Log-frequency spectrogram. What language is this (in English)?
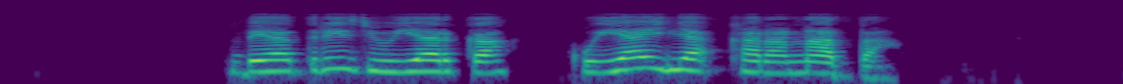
Loja Highland Quichua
